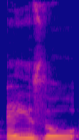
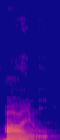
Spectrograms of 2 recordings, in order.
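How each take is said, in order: First: The s is pronounced as a sound. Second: The s is silent. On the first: The speaker calls it wrong. "you might have been might have been saying it as azel" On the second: The speaker calls it right. "we actually say it as isle"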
